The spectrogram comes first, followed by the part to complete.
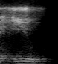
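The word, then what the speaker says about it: hue: istilah namanya hiu Eh kalau di Teling atau dieja itu hak buke tapi dibacanya hiu jadi you ini adalah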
